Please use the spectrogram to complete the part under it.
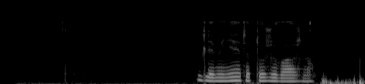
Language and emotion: Russian, neutral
